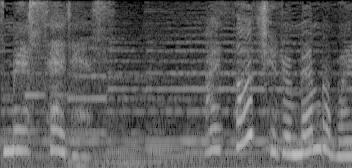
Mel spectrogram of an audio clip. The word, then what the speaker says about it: Mercedes: There was somebody in my middle school who was named Mercedes, which is also why I say it like that and not the way that it is said in the game.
